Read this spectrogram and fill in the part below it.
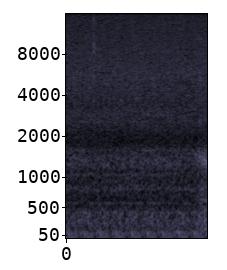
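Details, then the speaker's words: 2008 Ford F-150 5.4L 3-valve V8 with rough idle after VCT solenoids, spark plugs and coils were replaced: low idle with an uneven, stumbling beat; scan data shows a number four misfire, the last cylinder on bank one, with O2 sensors staying rich. "misfires in that Bank we have a number four misfire which is the last cylinder on bank one"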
